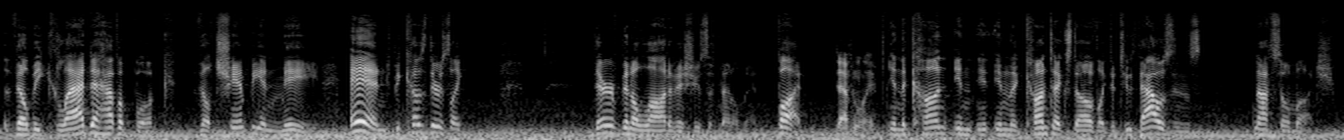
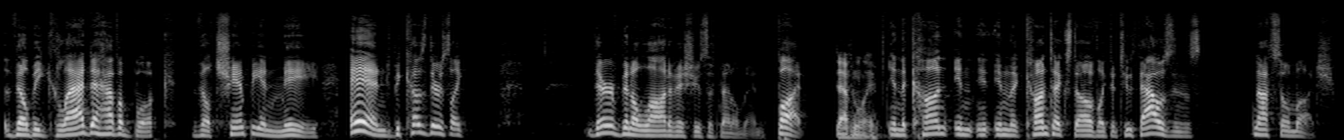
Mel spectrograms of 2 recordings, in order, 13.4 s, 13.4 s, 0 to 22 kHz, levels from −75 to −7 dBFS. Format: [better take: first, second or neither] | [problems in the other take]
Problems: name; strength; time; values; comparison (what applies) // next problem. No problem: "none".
second | low rumble; faint; throughout; 20 dB below the speech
